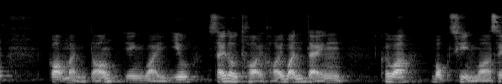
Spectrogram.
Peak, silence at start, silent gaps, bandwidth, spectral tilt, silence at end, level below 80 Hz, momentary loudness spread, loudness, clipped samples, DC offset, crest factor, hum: -8 dBFS; 0 s; none; 11.5 kHz; -5.5 dB/octave; 0 s; -68 dBFS; 7 LU; -25 LUFS; under 0.1%; under 0.1%; 16 dB; none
